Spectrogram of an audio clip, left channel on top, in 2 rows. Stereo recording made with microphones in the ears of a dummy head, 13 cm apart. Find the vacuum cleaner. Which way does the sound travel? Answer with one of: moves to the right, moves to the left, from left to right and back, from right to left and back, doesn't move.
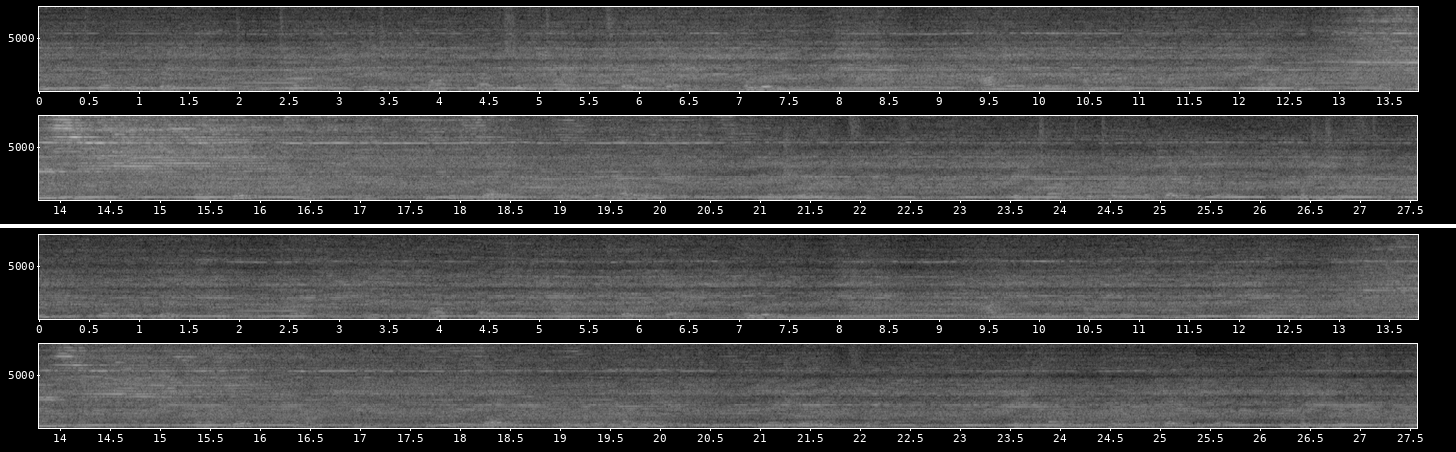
from right to left and back.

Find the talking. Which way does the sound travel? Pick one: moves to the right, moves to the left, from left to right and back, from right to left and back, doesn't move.
doesn't move.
